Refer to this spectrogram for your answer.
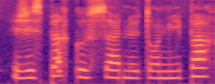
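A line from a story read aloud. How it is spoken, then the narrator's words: Plain, bird. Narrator (French): dit l'oiseau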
